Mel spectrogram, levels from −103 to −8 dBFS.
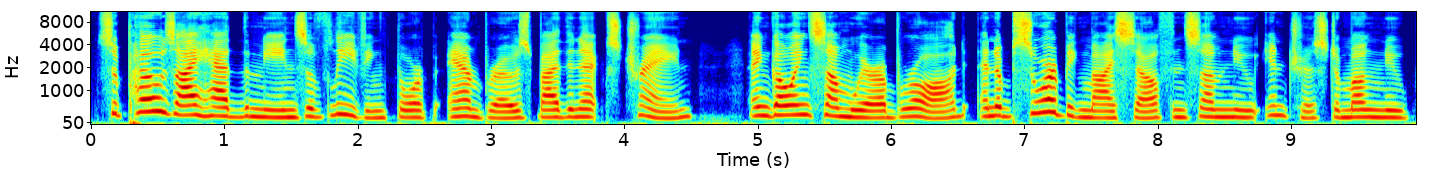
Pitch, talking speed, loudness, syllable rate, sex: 235 Hz, 165 wpm, -19 LUFS, 4.8 syllables/s, female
